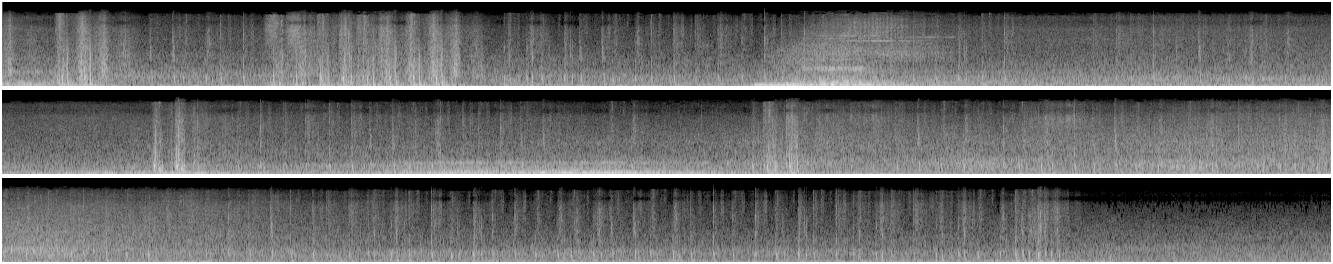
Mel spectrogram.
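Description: Footsteps patter quickly as a character runs.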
